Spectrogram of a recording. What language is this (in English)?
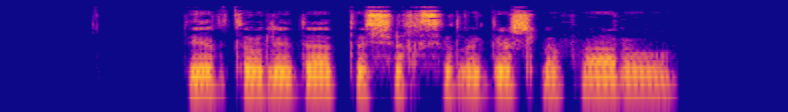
Pashto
